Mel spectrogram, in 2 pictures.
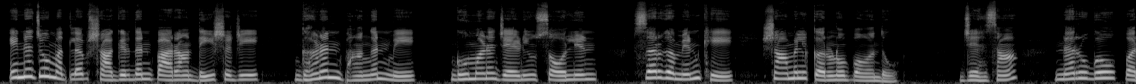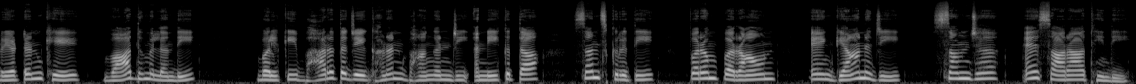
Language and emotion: Sindhi, neutral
